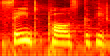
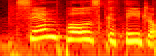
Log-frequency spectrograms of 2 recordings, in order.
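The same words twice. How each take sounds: First: The N and T are both fully pronounced. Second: The T drops and N becomes M. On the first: The speaker calls it wrong. "It's not" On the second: The speaker calls it right. "T disappears because of elision, but then N is replaced with an M"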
